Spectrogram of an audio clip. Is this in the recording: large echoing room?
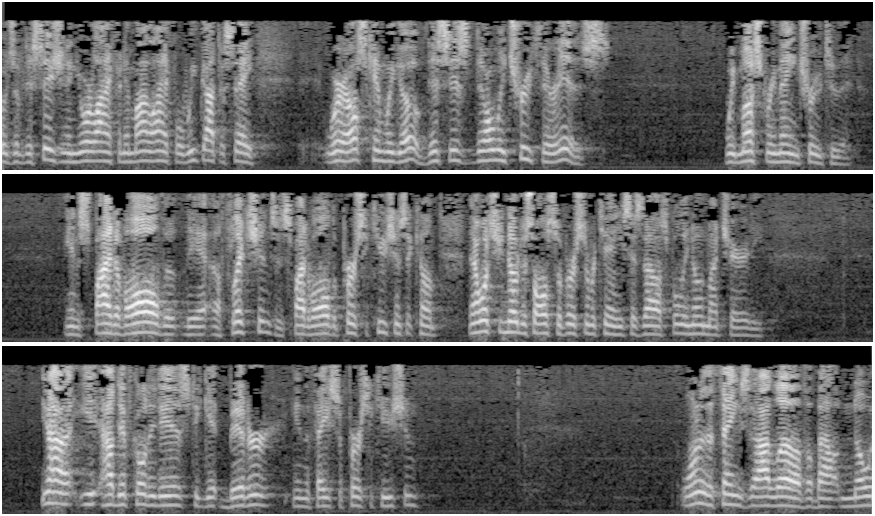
yes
